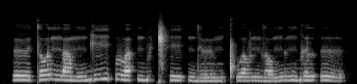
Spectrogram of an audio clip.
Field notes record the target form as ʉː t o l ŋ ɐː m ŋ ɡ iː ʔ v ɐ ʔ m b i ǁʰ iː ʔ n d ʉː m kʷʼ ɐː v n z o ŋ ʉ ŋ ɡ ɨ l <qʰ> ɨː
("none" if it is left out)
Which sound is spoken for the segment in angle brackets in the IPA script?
ʔ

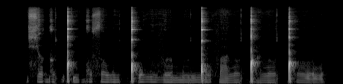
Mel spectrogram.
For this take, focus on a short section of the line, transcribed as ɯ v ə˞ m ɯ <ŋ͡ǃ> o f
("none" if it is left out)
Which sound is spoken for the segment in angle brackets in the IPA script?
ŋ͡ǃ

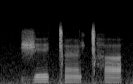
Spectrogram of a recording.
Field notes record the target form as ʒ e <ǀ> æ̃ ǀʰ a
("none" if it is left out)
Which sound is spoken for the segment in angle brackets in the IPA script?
ǀ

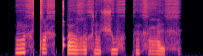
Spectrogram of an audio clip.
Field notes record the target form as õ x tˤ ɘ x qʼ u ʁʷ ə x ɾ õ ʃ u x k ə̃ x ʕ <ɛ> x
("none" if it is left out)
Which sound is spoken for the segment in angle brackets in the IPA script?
ɘ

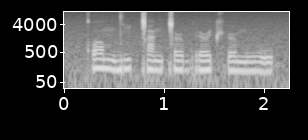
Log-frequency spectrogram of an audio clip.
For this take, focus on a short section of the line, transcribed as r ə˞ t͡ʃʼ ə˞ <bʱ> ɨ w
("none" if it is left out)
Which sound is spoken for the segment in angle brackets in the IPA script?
m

